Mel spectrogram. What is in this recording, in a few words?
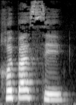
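"repasser", French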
